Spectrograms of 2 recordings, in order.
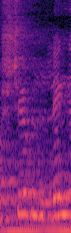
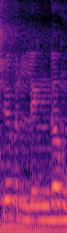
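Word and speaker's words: शिवलिंगम: तरह होता है हैं और शिवलिंग नहीं कहा जाता है उसे उसका सही उच्चारण होता है उस शिव लिंगम होता है लिंग जैसा कि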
